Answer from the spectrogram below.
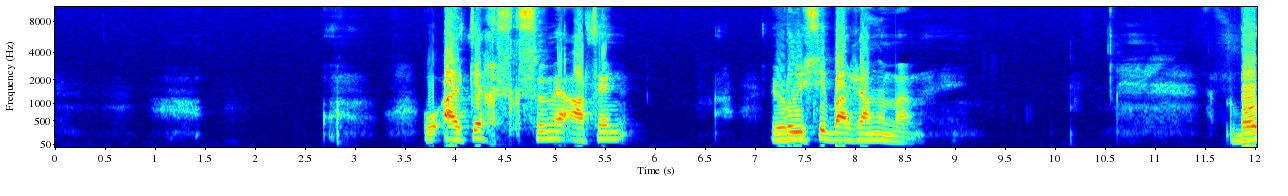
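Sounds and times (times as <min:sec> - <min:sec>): man breathing: 0:00.0 - 0:01.8, 0:02.7 - 0:03.7, 0:10.5 - 0:11.7
man speaking: 0:03.7 - 0:05.8, 0:07.2 - 0:08.8, 0:11.6 - 0:12.0.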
